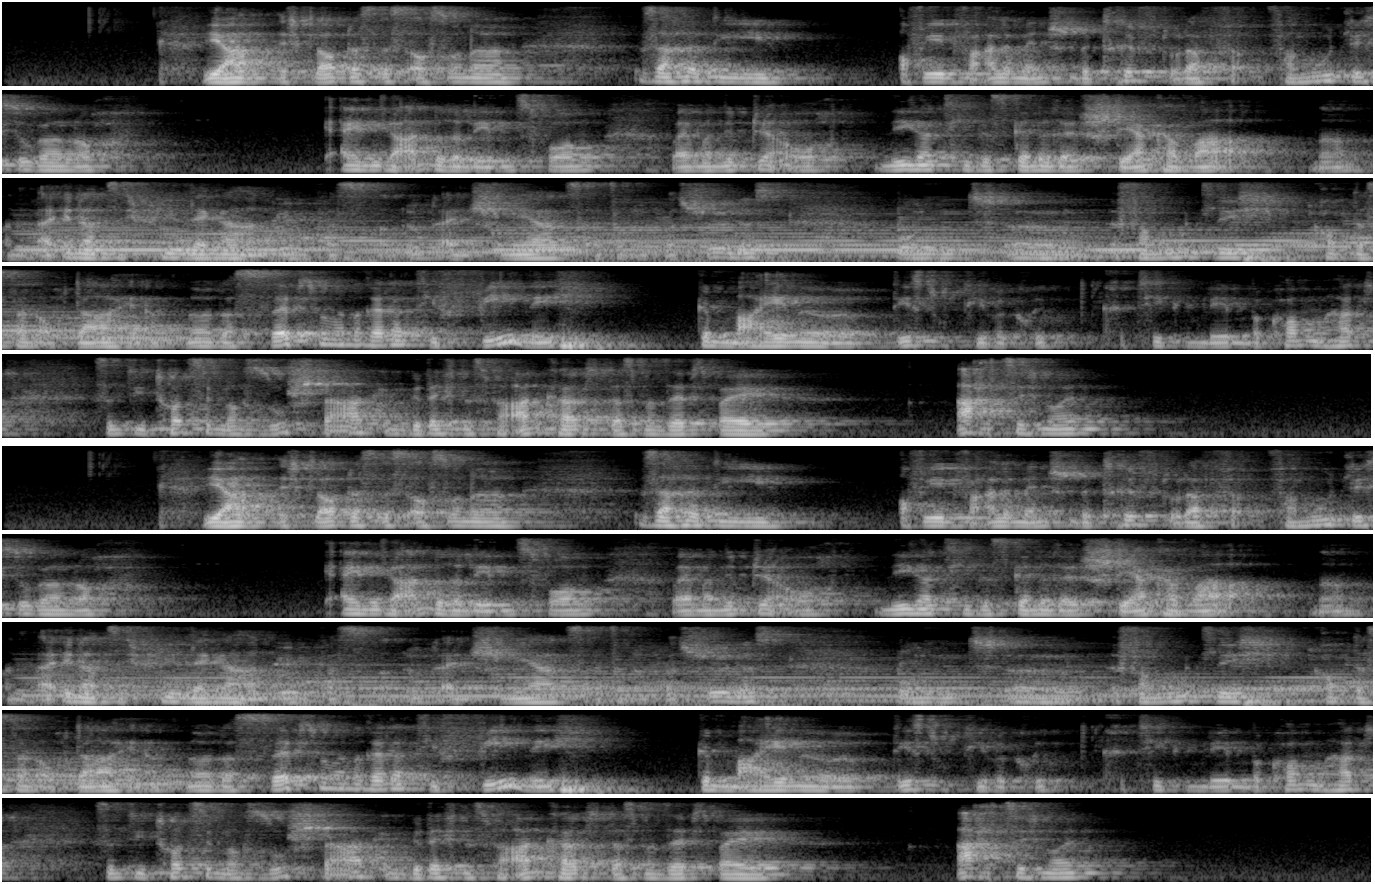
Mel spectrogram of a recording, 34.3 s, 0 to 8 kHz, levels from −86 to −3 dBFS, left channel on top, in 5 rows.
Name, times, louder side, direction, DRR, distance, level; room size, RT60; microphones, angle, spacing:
voice 1, 0.8-3.9 4.5-7.5 8.5-13.1 13.4-23.5 24.0-25.8 26.1-31.5 32.2-32.8, left 1 dB, 15° left, 3 dB, 1.2 m, -30 dB
sound 1, 13.7-21.4, left 3 dB, 90° left, 5.7 m, -34 dB
13.0 x 13.0 x 5.4 m, 0.96 s
head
